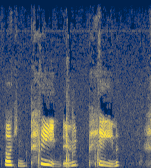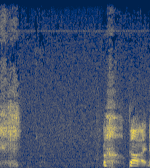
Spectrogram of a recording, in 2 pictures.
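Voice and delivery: crying while talking. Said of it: "while I'm sitting here crying".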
